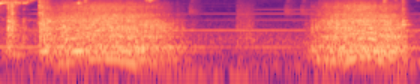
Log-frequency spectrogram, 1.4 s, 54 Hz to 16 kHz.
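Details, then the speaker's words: 2012 BMW 640i, bought with a reportedly seized engine, first start attempt on a good BMW battery plus a jumper: two short, wavering starter bursts that die off without the engine catching. It is getting closer, but still no start. "all right guys moment of truth right here first startup ah nah nah it sees bro it's getting closer but"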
